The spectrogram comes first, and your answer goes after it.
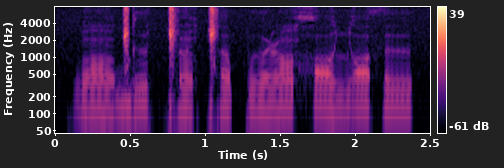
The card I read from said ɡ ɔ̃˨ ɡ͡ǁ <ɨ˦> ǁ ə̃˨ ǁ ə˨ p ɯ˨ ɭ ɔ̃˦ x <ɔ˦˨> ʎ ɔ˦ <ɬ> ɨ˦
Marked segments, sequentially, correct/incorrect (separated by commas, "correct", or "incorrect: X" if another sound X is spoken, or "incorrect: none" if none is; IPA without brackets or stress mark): correct, correct, incorrect: θ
